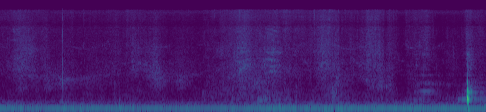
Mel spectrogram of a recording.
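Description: Faint rustling and handling noises in grass over a steady low hum, with one sharp click near the end.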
